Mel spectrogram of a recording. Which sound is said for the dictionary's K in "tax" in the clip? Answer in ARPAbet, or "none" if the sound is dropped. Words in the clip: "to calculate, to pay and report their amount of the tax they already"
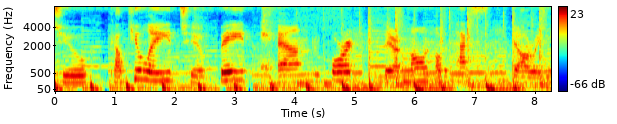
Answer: K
